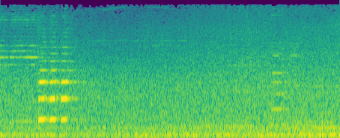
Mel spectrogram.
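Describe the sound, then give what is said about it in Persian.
Busy street traffic with car horns: three quick toots ring out early over a steady low rumble of passing vehicles, which then continues alone at an even level. “پسرم میشه کمکم کنی از این خیابون شلوغ رد شم آخه از بس شلوغه و ماشینا تون میرن میترسم بزنن”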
